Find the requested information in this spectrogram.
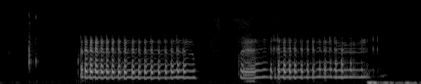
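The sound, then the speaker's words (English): A telephone rings in two long, warbling bursts with a rapid trembling buzz and a short gap between them, with faint background noise around the rings. “That's the phone noise. I hate it.”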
